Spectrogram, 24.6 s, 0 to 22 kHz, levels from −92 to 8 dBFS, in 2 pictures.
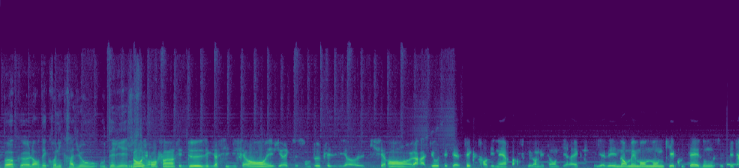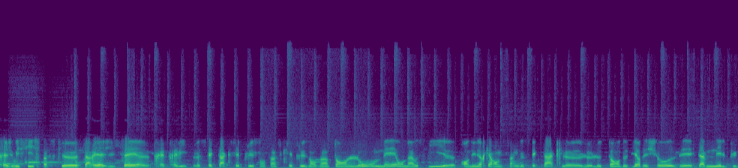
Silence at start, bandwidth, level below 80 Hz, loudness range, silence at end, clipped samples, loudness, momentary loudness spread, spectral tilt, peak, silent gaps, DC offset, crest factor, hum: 0.05 s; 15.5 kHz; -52 dBFS; 4 LU; 0 s; under 0.1%; -21 LUFS; 11 LU; -8 dB/octave; -2 dBFS; none; under 0.1%; 20 dB; none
